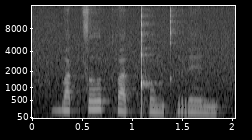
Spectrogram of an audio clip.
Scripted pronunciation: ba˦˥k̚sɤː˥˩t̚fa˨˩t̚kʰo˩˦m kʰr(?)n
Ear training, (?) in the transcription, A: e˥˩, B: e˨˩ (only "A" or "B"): B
